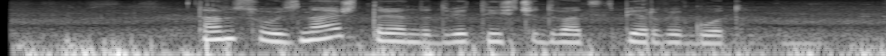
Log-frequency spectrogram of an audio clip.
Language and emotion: Russian, neutral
